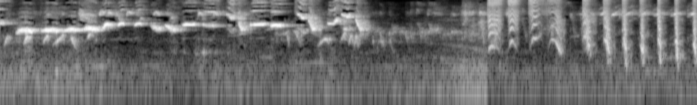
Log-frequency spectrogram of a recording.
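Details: Cao Bằng hwamei, a tame cage bird in Vietnam, singing rich slurred whistles that rise and fall, followed after a brief gap by a quick series of sharp, high clicking notes.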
